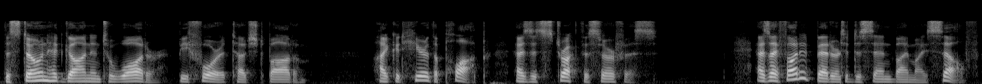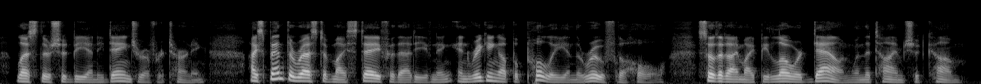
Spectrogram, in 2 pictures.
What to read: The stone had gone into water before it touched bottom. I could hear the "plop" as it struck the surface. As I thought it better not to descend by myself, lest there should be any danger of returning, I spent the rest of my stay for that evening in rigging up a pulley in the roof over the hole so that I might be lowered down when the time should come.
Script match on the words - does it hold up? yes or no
no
